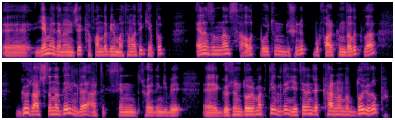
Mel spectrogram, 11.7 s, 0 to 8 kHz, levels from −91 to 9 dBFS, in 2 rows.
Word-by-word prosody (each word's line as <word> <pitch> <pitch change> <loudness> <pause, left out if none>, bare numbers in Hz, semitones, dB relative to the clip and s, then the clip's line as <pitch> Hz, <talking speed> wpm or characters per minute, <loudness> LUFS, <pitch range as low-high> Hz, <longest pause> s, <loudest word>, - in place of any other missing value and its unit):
eee, 100 -2 -3
yemeden 130 +1 +3
önce 110 +6 0
kafanda 115 +1 -3
bir 125 - 0
matematik 120 +7 -2
yapıp, 155 +1 -4 0.4
en 135 - +3
azından 150 +1 +1
sağlık 140 -5 -3
boyutunu 125 -1 -3
düşünüp 140 +9 -5
bu 115 - -5
farkındalıkla 115 +6 +2 0.5
göz 195 -4 +1
açlığını 135 +1 +3
değil 165 -8 +2
de, 130 +3 +3
artık 105 0 -6
senin 110 -1 -3
söylediğin 110 -1 -2
gibi, 110 +1 -1 0.3
eee, 100 0 +1
gözünü 110 +5 0
doyurmak 135 +5 +3
değil 160 -8 0
de 165 - +2
yeterince 145 +3 +1
karnını 130 -4 +1
doyurup 170 +3 +3
125 Hz, 155 wpm, -24 LUFS, 110-145 Hz, 0.5 s, yemeden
